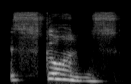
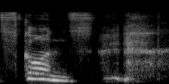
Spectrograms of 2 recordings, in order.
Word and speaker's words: scone: Yes, I'm never going to say it right. Skons. Enjoy a scone instead of scone. I'm making um the Euros just grit their teeth. It's not scone.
